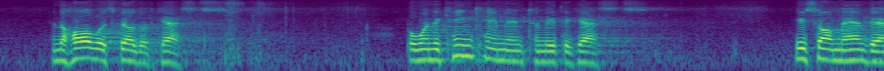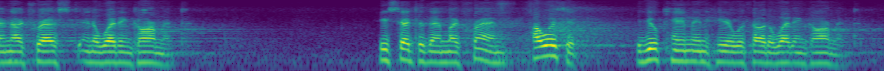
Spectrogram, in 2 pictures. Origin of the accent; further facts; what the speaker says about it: New York, United States; I was brought up and raised in New York, and I don't remember any of my Catholic friends ever missing Mass on Sunday.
